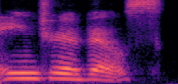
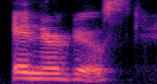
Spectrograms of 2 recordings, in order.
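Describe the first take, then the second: First: "Interviews" with the T said clearly; audible T in "Interviews"; T pronounced. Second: "interviews" with the T dropped; "interviews" with no T, like "inner". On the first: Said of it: "Eu acho que eu vi um T aqui". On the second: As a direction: blur the T in "interviews" into an N. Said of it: "Que daí também poderia ser". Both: Shown as a demonstration.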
